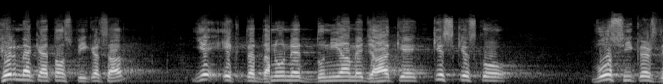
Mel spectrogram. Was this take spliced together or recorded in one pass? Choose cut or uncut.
cut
